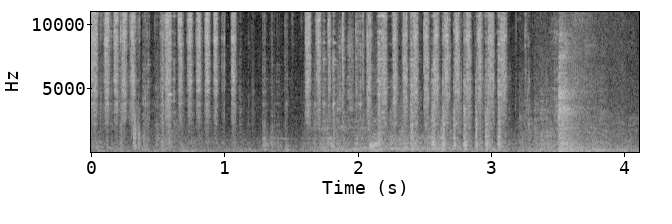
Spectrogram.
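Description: Hand ratchet clicking rapidly as it tightens the bolts of a reverse bucket bracket plate: two quick runs of clicks with a short break about a second in.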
